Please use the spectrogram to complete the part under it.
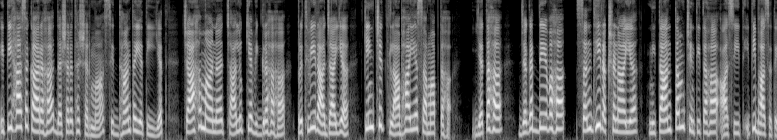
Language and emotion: Sanskrit, neutral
